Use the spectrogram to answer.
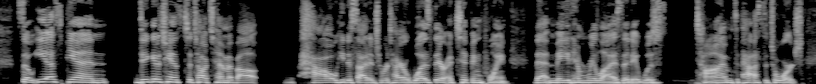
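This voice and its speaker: On a very clean recording with a silent background, a woman with an unremarkable speaking voice talks at a moderate pace, fairly low in pitch, with ordinary pitch variation. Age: 40s. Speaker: radio co-host. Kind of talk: casual chat.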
